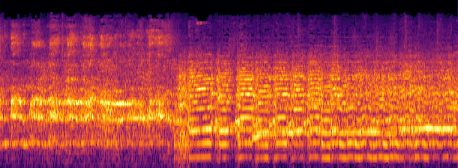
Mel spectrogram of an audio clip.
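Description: A live rock band with amplified electric guitar. About halfway through, a long lead note comes in and is held with a wavering, vibrato pitch.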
